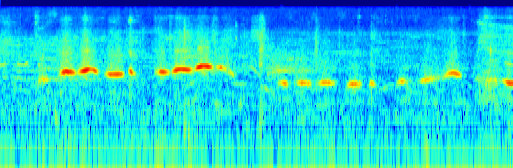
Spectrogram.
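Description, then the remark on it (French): A person whistles a lively, wavering tune of short bright notes in quick succession, fairly loud, with no talking over it. “Pourquoi tu siffles tout le temps?”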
